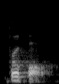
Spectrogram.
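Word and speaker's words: propyl: But since it's an R group, it's not propane, it's propol, right?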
